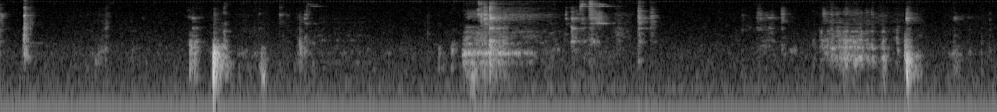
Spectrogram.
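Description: Metal clinks and taps of a spanner and nut being worked on a front shock absorber's mounting stud. The loudest is a sharp clink about two seconds in, with short scraping scuffs about five seconds in and again near the end.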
